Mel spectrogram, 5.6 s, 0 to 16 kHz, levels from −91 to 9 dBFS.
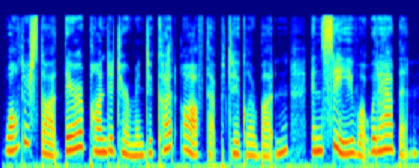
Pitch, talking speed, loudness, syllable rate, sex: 255 Hz, 160 wpm, -17 LUFS, 5.1 syllables/s, female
